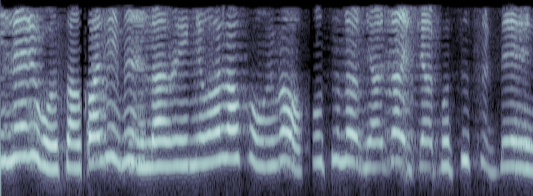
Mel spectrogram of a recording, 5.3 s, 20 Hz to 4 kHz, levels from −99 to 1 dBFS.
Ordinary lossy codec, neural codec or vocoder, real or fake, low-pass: AAC, 16 kbps; autoencoder, 44.1 kHz, a latent of 192 numbers a frame, MeloTTS; fake; 3.6 kHz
